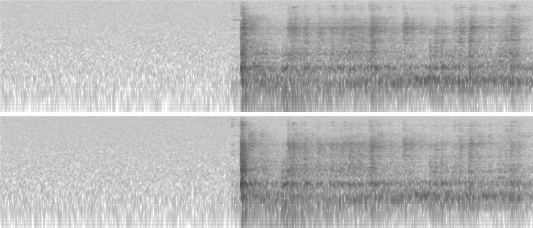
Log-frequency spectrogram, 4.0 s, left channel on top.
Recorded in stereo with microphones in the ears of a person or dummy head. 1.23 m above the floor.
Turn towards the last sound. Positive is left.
turn(degrees=15)  # may be behind; listen again after turning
